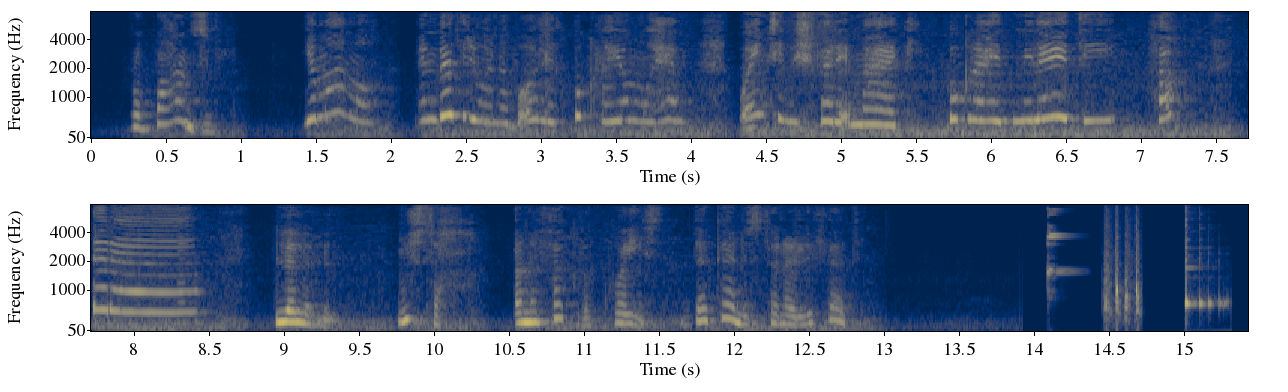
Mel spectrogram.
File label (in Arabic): دوبلاج; voice over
